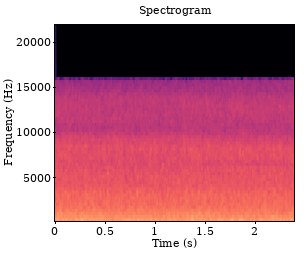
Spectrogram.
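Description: A waterfall on Dunfield Creek roars without pause, a dense, even wash of rushing water close by with no voices.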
